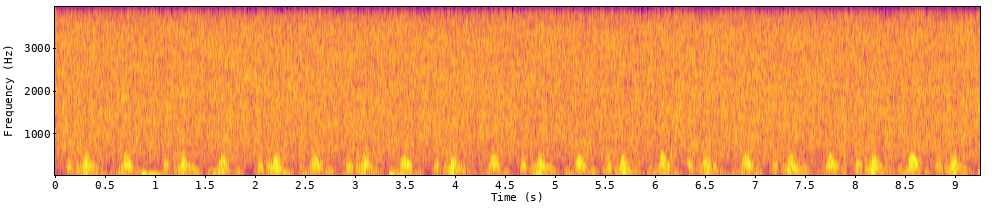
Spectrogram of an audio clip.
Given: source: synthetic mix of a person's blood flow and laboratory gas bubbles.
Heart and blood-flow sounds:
Doppler ultrasound of blood flow; precordium
6.05-6.21 s: bubbles
From the record:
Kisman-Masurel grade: 111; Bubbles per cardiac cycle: 1 to 2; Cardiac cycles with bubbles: 1 to 10%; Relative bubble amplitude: barely perceptible (0.100 to 0.250); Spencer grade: 1 (occasional bubble signal discernible with the cardiac motion signal, with majority of cardiac periods free of bubbles); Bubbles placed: only in the low amplitude regions of the cardiac cycle

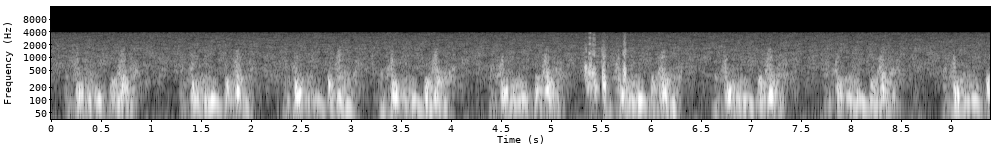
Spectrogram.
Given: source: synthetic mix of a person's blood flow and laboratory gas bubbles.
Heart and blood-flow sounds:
Doppler ultrasound of blood flow; precordium
5.32-5.59 s: bubbles
5.69-5.77 s: bubbles
From the record:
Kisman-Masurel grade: 213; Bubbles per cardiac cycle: several, 3 to 8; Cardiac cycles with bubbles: 1 to 10%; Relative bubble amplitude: loud (0.450 to 0.775); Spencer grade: 1 (occasional bubble signal discernible with the cardiac motion signal, with majority of cardiac periods free of bubbles); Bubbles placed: only in the low amplitude regions of the cardiac cycle

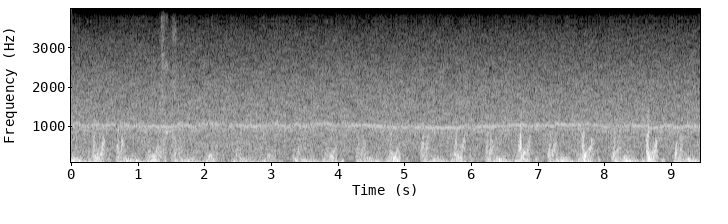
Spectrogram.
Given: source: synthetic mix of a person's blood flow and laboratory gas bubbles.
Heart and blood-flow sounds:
Doppler ultrasound of blood flow; precordium
1.32-1.59 s: bubbles
From the record:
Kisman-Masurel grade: 111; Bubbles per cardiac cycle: 1 to 2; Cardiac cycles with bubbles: 1 to 10%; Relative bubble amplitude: barely perceptible (0.100 to 0.250); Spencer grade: 1 (occasional bubble signal discernible with the cardiac motion signal, with majority of cardiac periods free of bubbles); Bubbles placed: anywhere in the cardiac cycle

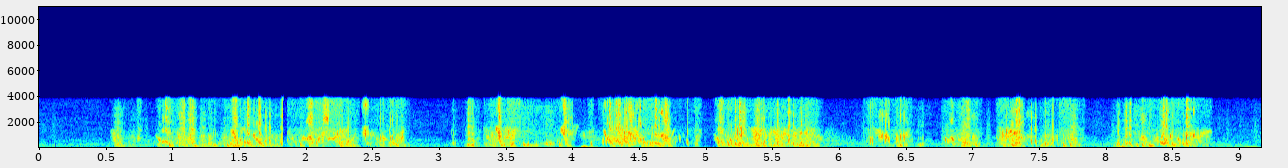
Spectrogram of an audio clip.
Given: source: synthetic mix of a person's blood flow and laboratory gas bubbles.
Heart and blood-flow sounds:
Doppler ultrasound of blood flow; subclavian vein
0.53-0.77 s: bubbles
0.87-1.83 s: bubbles
1.86-2.79 s: bubbles
3.09-3.14 s: bubbles
3.19-4.16 s: bubbles
4.19-4.98 s: bubbles
5.05-5.88 s: bubbles
6.18-6.70 s: bubbles
6.77-7.08 s: bubbles
7.17-7.85 s: bubbles
8.05-8.80 s: bubbles
From the record:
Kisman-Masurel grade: 444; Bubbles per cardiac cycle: continuous sound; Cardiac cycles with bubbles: 100%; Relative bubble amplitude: maximal (0.775 to 0.999); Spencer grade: 4 (maximum detectable bubble signal sounding continuously throughout systole and diastole of every cardiac period, and overriding the amplitude of the normal cardiac signals); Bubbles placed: anywhere in the cardiac cycle

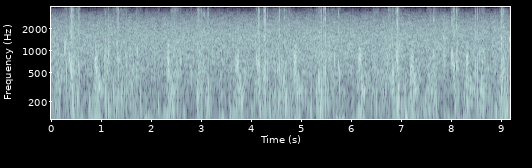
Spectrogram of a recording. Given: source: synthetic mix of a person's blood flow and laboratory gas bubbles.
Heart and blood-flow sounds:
Doppler ultrasound of blood flow; precordium
0.11-0.60 s: bubbles
1.03-1.84 s: bubbles
2.13-2.19 s: bubbles
2.38-2.66 s: bubbles
2.79-2.84 s: bubbles
2.88-3.24 s: bubbles
4.07-4.85 s: bubbles
5.09-5.87 s: bubbles
6.42-6.56 s: bubbles
6.61-7.13 s: bubbles
7.44-7.91 s: bubbles
7.98-8.18 s: bubbles
8.46-8.71 s: bubbles
8.86-9.19 s: bubbles
From the record:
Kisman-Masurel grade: 342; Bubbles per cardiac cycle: rolling drumbeat, 9 or more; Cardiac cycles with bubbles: 100%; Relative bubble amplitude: moderate (0.250 to 0.450); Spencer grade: 3 (all of the cardiac periods contain showers or single bubble signals, but not dominating or overriding the cardiac motion signals); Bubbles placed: only in the low amplitude regions of the cardiac cycle

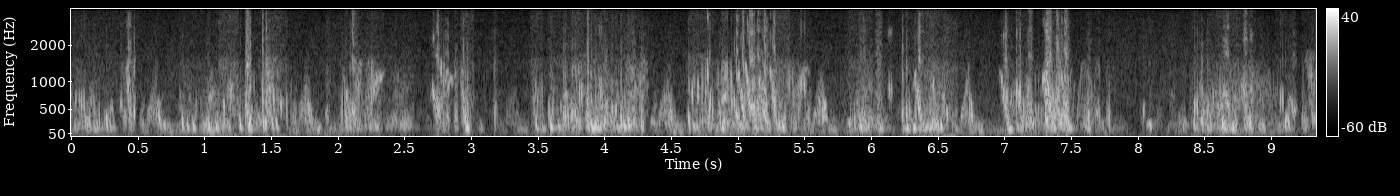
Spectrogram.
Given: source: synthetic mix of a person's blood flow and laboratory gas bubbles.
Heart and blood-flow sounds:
Doppler ultrasound of blood flow; precordium
0.00-0.52 s: bubbles
0.81-1.66 s: bubbles
1.91-1.97 s: bubbles
2.00-2.58 s: bubbles
2.69-3.12 s: bubbles
3.17-3.22 s: bubbles
3.45-4.34 s: bubbles
4.61-5.56 s: bubbles
5.82-6.67 s: bubbles
6.96-7.84 s: bubbles
8.02-8.15 s: bubbles
8.40-9.01 s: bubbles
9.04-9.34 s: bubbles
From the record:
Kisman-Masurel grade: 444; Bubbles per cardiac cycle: continuous sound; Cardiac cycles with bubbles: 100%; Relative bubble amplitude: maximal (0.775 to 0.999); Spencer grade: 4 (maximum detectable bubble signal sounding continuously throughout systole and diastole of every cardiac period, and overriding the amplitude of the normal cardiac signals); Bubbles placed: only in the low amplitude regions of the cardiac cycle

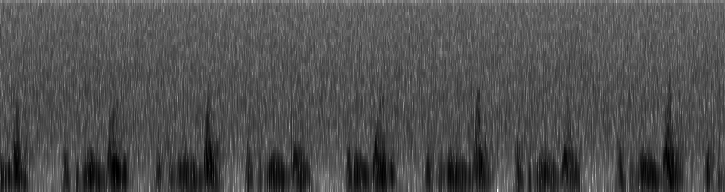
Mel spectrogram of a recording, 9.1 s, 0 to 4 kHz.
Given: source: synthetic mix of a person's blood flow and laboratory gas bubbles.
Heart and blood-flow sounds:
Doppler ultrasound of blood flow; precordium
no bubbles
From the record:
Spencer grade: 0 (complete lack of bubble signals)

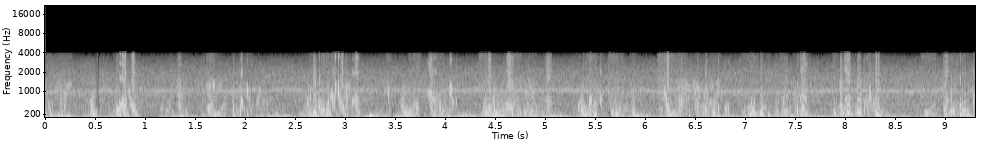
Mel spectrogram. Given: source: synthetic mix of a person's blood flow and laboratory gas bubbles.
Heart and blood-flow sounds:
Doppler ultrasound of blood flow; precordium
0.01-0.29 s: bubbles
0.68-0.96 s: bubbles
1.31-1.44 s: bubbles
1.55-1.79 s: bubbles
1.85-2.08 s: bubbles
2.62-3.18 s: bubbles
3.40-3.48 s: bubbles
3.62-3.77 s: bubbles
3.82-4.16 s: bubbles
4.33-5.08 s: bubbles
5.30-5.60 s: bubbles
5.63-5.79 s: bubbles
5.84-5.93 s: bubbles
6.12-6.88 s: bubbles
6.95-7.45 s: bubbles
7.47-7.66 s: bubbles
7.87-8.44 s: bubbles
8.76-8.91 s: bubbles
8.97-9.31 s: bubbles
From the record:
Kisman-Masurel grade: 243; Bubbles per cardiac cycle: several, 3 to 8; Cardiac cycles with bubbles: 100%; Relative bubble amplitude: loud (0.450 to 0.775); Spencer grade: 3 (all of the cardiac periods contain showers or single bubble signals, but not dominating or overriding the cardiac motion signals); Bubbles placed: anywhere in the cardiac cycle

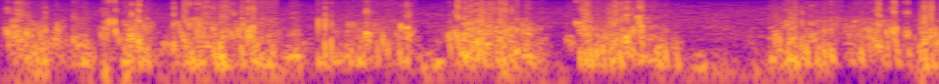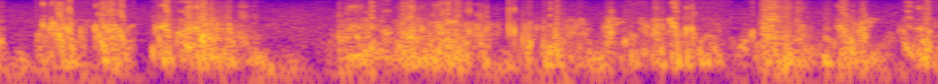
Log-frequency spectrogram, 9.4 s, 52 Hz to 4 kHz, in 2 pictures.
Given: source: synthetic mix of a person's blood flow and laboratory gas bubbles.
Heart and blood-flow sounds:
Doppler ultrasound of blood flow; precordium
0.00-0.80 s: bubbles
0.83-1.41 s: bubbles
1.59-2.09 s: bubbles
2.21-2.74 s: bubbles
2.81-3.43 s: bubbles
3.83-4.72 s: bubbles
4.88-5.36 s: bubbles
5.43-5.98 s: bubbles
6.27-7.21 s: bubbles
7.24-7.65 s: bubbles
7.70-8.36 s: bubbles
8.42-9.11 s: bubbles
9.18-9.39 s: bubbles
From the record:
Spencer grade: 4 (maximum detectable bubble signal sounding continuously throughout systole and diastole of every cardiac period, and overriding the amplitude of the normal cardiac signals); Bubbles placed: anywhere in the cardiac cycle

